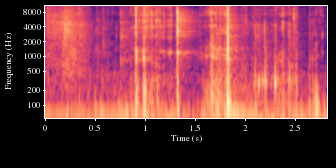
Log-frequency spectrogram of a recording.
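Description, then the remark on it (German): People each bite into and chew their own raw potato: sharp, crisp crunches with two louder snaps, followed by softer wet chewing sounds. No one speaks. “Ja, aber kann man doch, also hast ich glaub, wir können also ja, wir können alle mal gemeinsam in so eine, also jeder eine eigene beißen.”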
